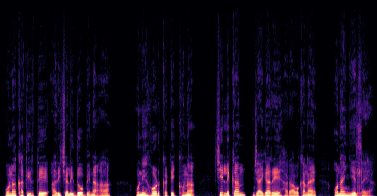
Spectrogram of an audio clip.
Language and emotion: Santali, neutral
